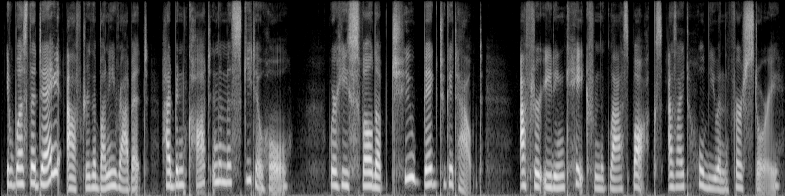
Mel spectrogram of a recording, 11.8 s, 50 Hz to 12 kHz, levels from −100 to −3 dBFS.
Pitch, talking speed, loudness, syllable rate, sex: 230 Hz, 200 wpm, -21 LUFS, 5.0 syllables/s, female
